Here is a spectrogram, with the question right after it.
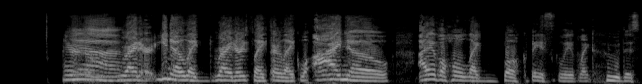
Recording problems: distortion; heavy; 11% of the sound clipped
garbled, watery; slightly; nothing above 11 kHz

